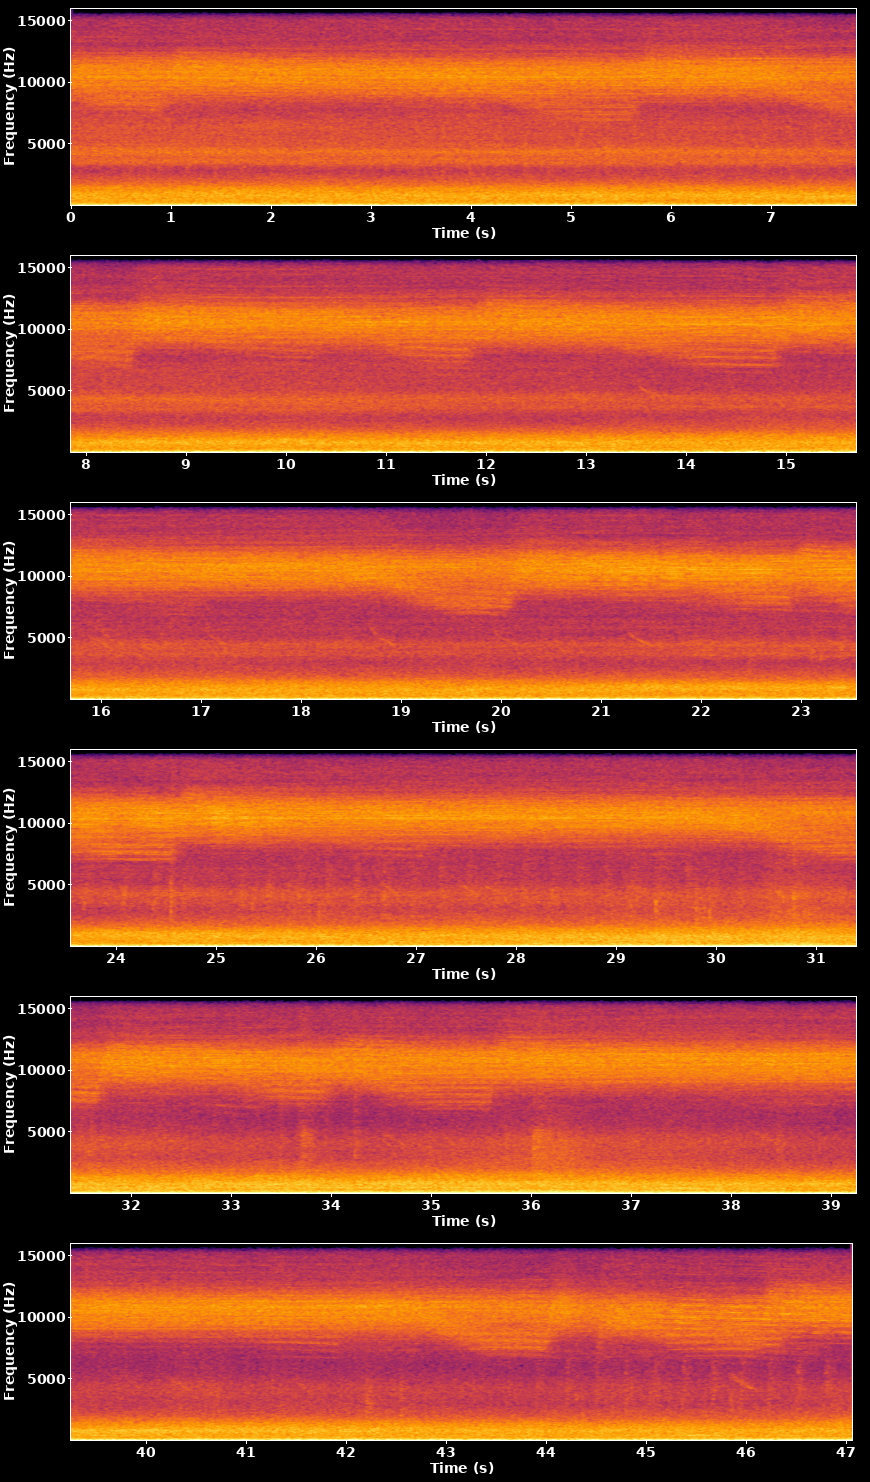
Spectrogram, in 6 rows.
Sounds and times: traffic sound 0:22.9 - 0:47.0

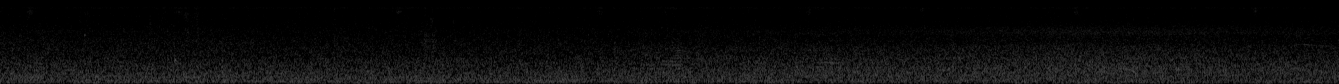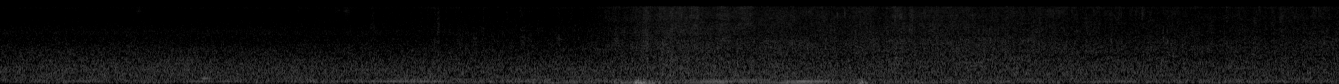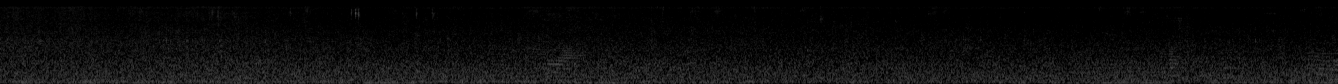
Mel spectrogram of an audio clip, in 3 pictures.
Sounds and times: quiet lake 0:00.0 - 0:40.1

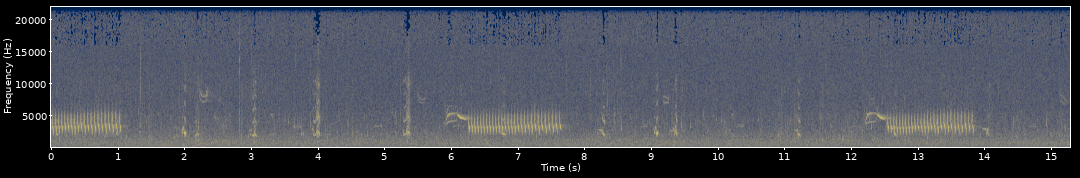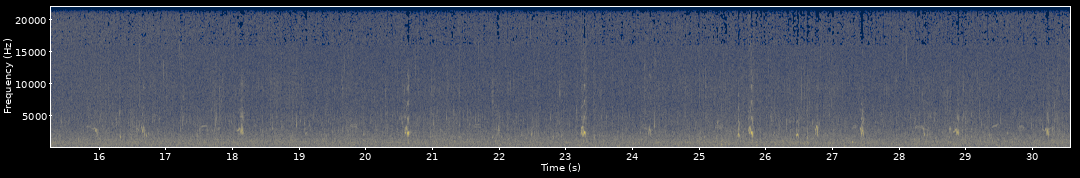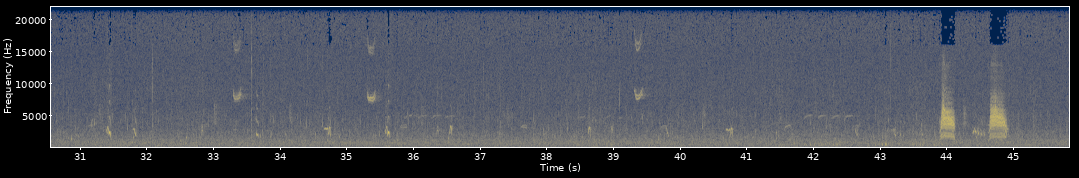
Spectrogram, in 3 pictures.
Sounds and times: Dawn chorus of birds 0:00.0 - 0:16.2
river 0:00.0 - 0:45.8
Dawn chorus of birds 0:31.0 - 0:45.8

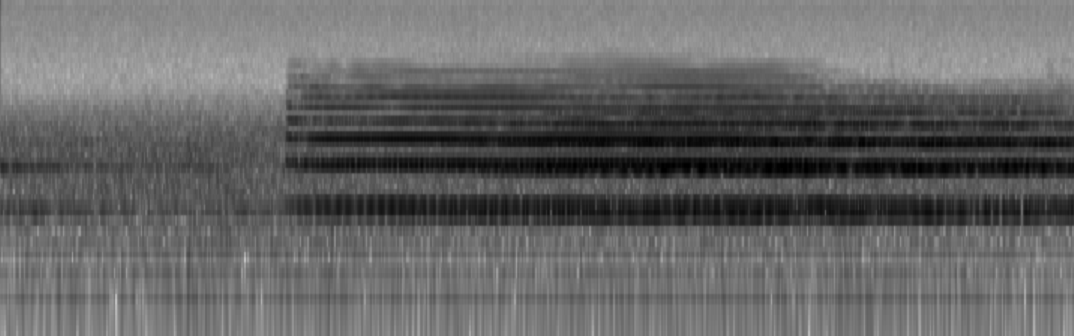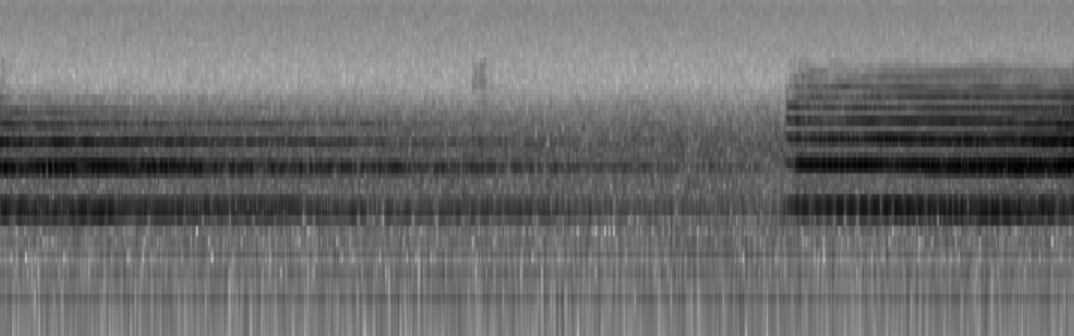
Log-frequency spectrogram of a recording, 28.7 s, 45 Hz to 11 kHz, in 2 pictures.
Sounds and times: Emergency horns testing 0:03.8 - 0:23.1
Emergency horns testing 0:24.8 - 0:28.6

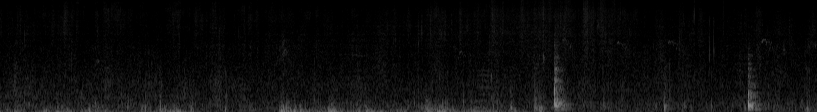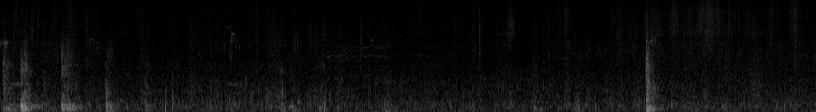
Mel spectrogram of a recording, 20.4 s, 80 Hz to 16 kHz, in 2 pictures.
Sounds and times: sheep greedily eating its food so fast 0:00.0 - 0:20.4
sheep munching their food 0:00.0 - 0:20.4
Shetland sheep entering their pen 0:05.3 - 0:07.7
Shetland sheep entering their pen 0:09.3 - 0:11.8
Shetland sheep entering their pen 0:17.4 - 0:20.3

